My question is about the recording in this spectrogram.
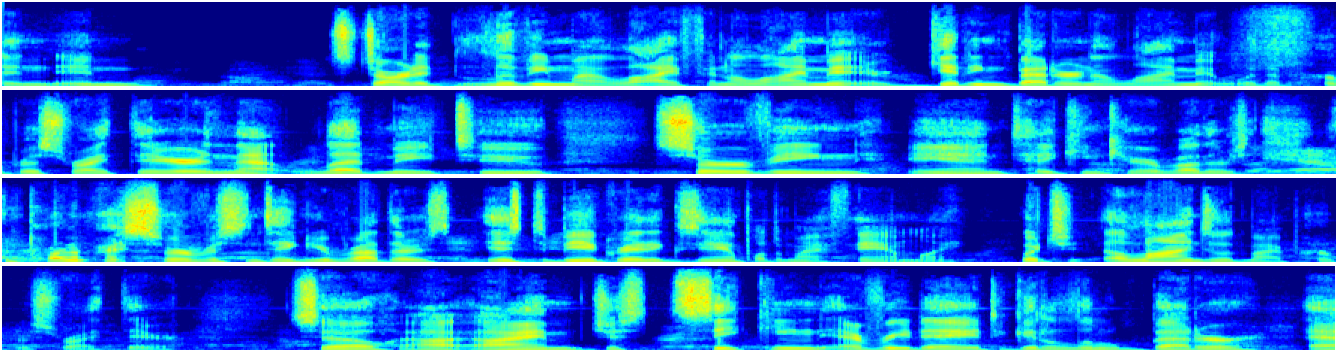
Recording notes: we’re joining you live on location in Park City, Utah at the GoBundance event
